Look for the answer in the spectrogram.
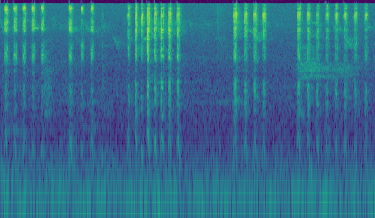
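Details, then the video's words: Territorial red squirrel eating coconut bits and chattering to drive away a person; short bursts of fast, dry, clicking pulses separated by brief pauses, with low background rumble. "Red squirrel chattering while eating coconut bits / Ardilla roja parloteando mientras come coco"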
